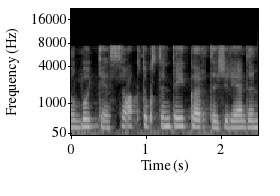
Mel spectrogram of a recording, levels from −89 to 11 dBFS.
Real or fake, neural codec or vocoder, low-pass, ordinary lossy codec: fake; codec, 16 kHz in and 24 kHz out, 1.1 kbps, FireRedTTS-2 codec; 7.2 kHz; Opus, 64 kbps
